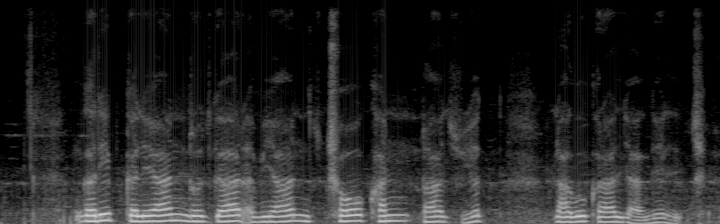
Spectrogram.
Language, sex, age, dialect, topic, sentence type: Magahi, male, 18-24, Northeastern/Surjapuri, banking, statement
